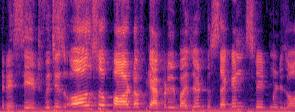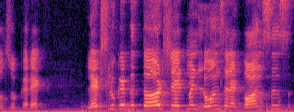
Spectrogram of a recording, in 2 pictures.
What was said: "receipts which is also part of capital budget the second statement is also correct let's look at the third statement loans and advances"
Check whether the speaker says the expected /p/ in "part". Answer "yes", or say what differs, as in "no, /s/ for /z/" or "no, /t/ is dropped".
yes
